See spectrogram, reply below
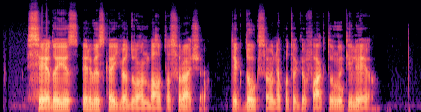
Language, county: Lithuanian, Vilnius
